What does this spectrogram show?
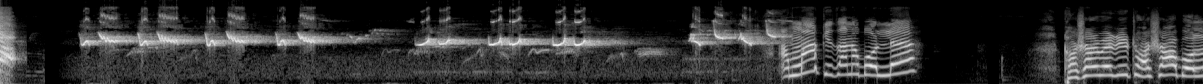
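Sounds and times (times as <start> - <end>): bird chirping: 0.3 - 8.1.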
